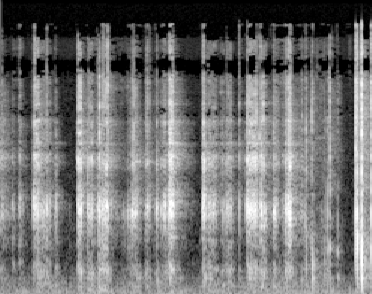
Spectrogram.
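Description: Long acrylic nails scratch and tap a small rectangular clear plastic case with gold beads inside, held in the fingers. Dry, bright scratching and crisp clicking come in quick bursts separated by short pauses, with a sharper, louder tap near the end.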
